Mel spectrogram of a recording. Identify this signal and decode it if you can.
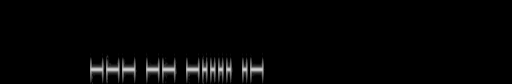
Morse code, heard as a keyed tone, about 32 wpm, 700 Hz. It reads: OM6A
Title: DXCC-100 Call Signs - 4 Characters - Repeated 3x - 30wpm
